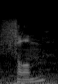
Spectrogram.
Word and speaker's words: Thom: De hecho, su nombre se escribe no Tom, T-O-M, sino es T-H-O-M, Thumb, al menos como yo le digo, Thumb Kalor.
